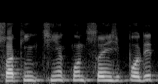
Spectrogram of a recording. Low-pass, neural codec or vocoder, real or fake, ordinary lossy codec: 7.2 kHz; none; real; Opus, 24 kbps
